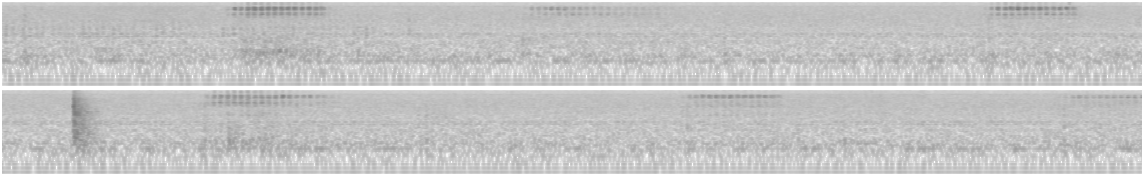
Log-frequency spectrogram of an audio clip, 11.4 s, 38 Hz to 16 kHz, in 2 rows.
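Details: Deep rhythmic purring by Heidi, a domestic cat, during a massage in a sun bath, November 19, 2020; breathy hisses recur about every one and a half to two seconds, with one sharp click midway.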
